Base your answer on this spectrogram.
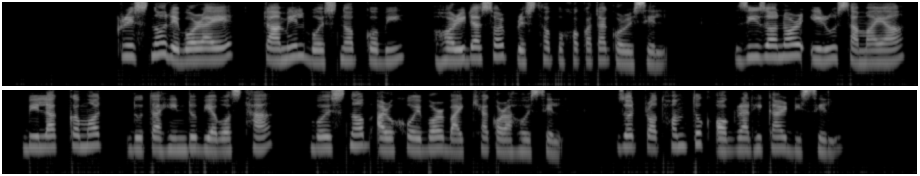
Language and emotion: Assamese, neutral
